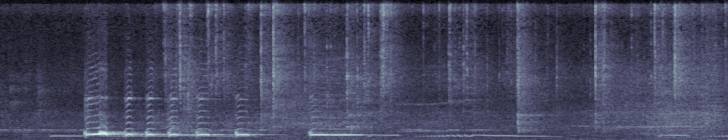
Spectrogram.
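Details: Bangkok-type zebra dove song used to attract other zebra doves: a quick run of six bright, clipped coos, then a longer coo and soft drawn-out, slightly falling notes fading away.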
